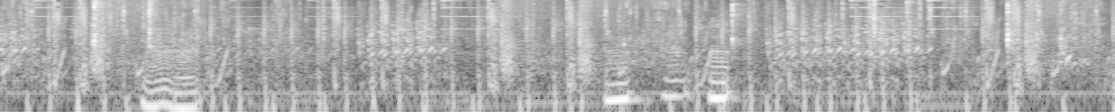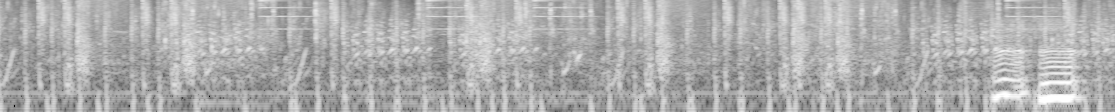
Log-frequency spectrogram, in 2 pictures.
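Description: Game ink sprays and splatters in quick bursts.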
